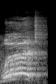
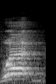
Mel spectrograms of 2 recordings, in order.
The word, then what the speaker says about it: wort: So at this stage, we do have our wort or wort, either pronunciation's fine. I go with wort, mainly because I'm correct.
